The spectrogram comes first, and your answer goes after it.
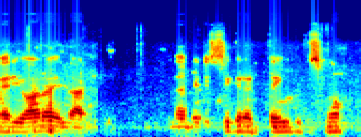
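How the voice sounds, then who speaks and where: A man with an Indian accent in a dry, close recording with no echo. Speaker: livestream co-host. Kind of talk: casual chat.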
